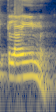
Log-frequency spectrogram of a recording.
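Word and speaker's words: climb: मिसाल के तौर पर हम देख लेते हैं क्लाइंब, ये क्लाइंब लिखा होता है लेकिन बी आखिर में आ रहा है और उससे पहले एम आ रहा है, इसलिए हम बी को साइलेंट करेंगे, खामोश करेंगे, पढ़ेंगे नहीं, लिखेंगे जरूर। तो ये इसकी प्रोनाउंसिएशन हो जाएगी क्लाइम, क्रम, डम, काम।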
